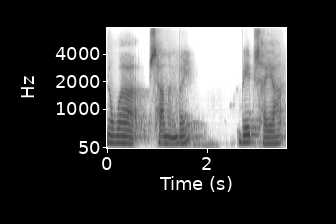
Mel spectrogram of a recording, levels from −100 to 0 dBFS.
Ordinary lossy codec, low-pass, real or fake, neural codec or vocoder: none; none; fake; codec, 16 kHz, 2 kbps, X-Codec, HuBERT features, trained on general audio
